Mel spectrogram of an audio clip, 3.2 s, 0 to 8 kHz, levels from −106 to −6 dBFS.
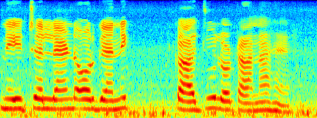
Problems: constant background noise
